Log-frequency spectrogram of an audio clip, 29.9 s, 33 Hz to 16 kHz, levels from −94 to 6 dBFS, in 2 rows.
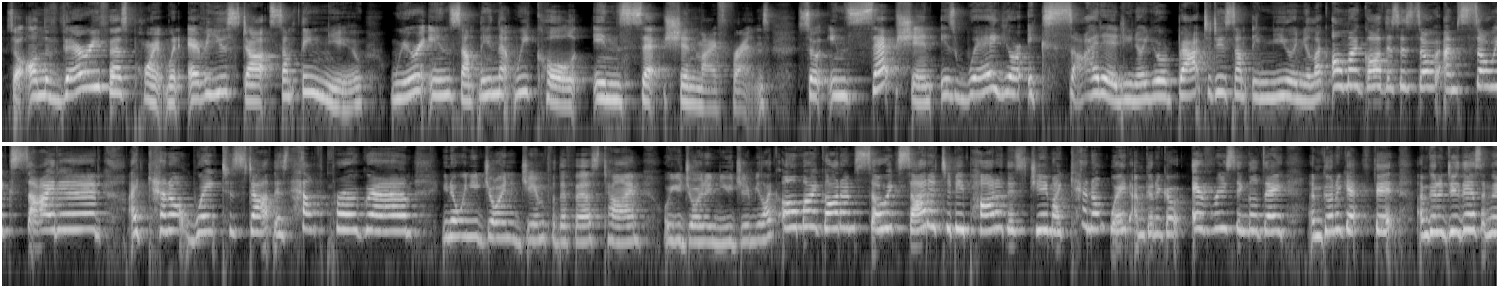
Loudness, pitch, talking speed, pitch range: -19 LUFS, 295 Hz, 215 wpm, 240-380 Hz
